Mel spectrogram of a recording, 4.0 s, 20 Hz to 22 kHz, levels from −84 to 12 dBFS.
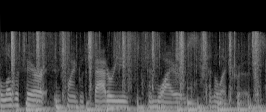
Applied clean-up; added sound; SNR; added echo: none; Run; 4 dB; none.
